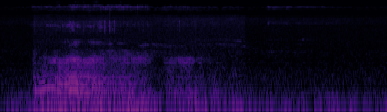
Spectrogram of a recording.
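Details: Elderly Maltese dog that now sleeps a lot, dozing soundly at someone else's house: one long, rough, low snore lasting about three seconds, followed by quieter breathing in a small indoor room.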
